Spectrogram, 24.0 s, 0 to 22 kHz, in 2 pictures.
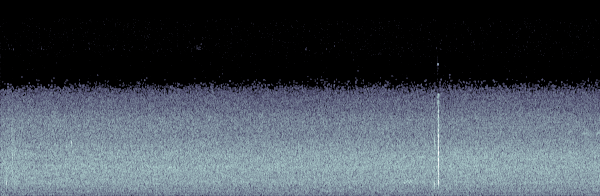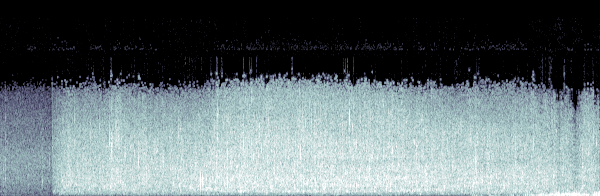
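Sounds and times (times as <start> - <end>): stream babbling over stones: 13.0 - 24.0
wind buffeting microphone: 20.8 - 24.0.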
